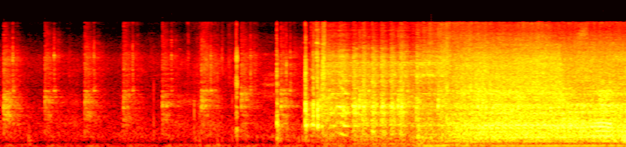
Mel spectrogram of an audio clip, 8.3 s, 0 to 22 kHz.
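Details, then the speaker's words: 2007 Toyota Highlander after no-crank no-start diagnosis, mass air flow sensor reconnected and codes erased; even cranking at about four beats a second for four seconds, then catches cleanly and settles into steady idle; some codes remain; normal start and idle. "guys, good. The car is on now and we are good to go."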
